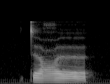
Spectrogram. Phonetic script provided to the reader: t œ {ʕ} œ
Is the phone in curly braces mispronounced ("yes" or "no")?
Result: no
